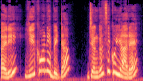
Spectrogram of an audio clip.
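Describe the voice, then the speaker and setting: A woman voicing a kind, soft-hearted village mother in a storybook tale, with an expressive, pleading way of talking. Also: on the high side, normal speed, no room sound, clean studio sound, pitched above the performer's own voice. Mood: surprised.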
